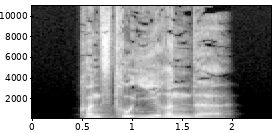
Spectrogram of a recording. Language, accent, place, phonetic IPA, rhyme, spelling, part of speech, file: German, Germany, Berlin, [kɔnstʁuˈiːʁəndə], -iːʁəndə, konstruierende, adjective, De-konstruierende.ogg
- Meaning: inflection of konstruierend: 1. strong/mixed nominative/accusative feminine singular 2. strong nominative/accusative plural 3. weak nominative all-gender singular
